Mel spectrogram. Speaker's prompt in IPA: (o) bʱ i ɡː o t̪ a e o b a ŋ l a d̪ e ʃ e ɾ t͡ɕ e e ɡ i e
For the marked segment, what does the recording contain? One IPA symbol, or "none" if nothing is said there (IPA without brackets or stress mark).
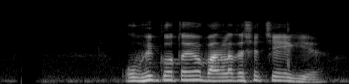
o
